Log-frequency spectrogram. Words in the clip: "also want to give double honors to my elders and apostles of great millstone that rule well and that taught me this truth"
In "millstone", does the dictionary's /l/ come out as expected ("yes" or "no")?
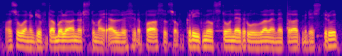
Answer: yes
